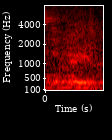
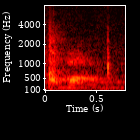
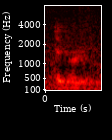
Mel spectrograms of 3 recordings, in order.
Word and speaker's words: Debreu: I've obsessed over this pronunciation as well, but I've confirmed it is Debreu. When I first read that name, I thought there was an A in there, and I thought it was pronounced Debreu, but it's Debreu.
